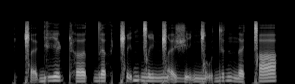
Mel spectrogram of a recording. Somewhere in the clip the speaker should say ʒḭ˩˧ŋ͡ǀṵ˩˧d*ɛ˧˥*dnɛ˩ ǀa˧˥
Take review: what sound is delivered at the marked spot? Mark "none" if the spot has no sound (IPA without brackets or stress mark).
ʏ˧˥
